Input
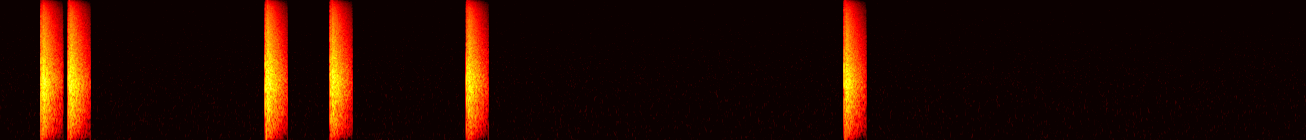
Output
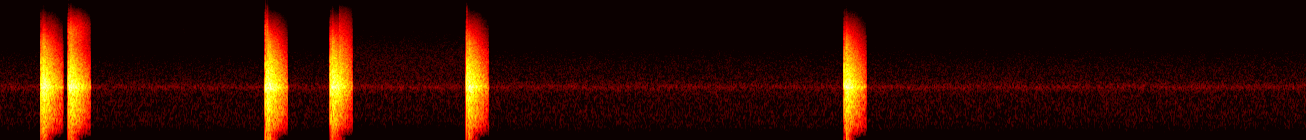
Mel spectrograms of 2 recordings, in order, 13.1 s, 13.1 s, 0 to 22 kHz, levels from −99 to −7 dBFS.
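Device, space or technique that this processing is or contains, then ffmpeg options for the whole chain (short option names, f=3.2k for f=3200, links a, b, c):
intercom: -filter_complex "[0:a]asettb=1/sr,asplit=3[a][b][c];[a]atrim=end=3.394[d];[b]atrim=start=3.39:end=4.68,asetpts=PTS-STARTPTS,afade=t=in:d=0.004:c=qsin,afade=t=out:st=1.286:d=0.004:c=qsin,aemphasis=mode=production:type=bsi[e];[c]atrim=start=4.676[f];[d][e]acrossfade=d=0.004:c1=hsin:c2=qsin[g];[g][f]acrossfade=d=0.004:c1=qsin:c2=hsin,highpass=420,lowpass=3.5k,equalizer=f=1.7k:t=o:w=0.26:g=10,asoftclip=type=tanh:threshold=-9dB,acrossover=split=7900[h][i];[i]acompressor=threshold=-55dB:ratio=4:attack=1:release=60[j];[h][j]amix=inputs=2:normalize=0,asettb=1/sr,asplit=3[k][l][m];[k]atrim=end=0.674[n];[l]atrim=start=0.67:end=2.68,asetpts=PTS-STARTPTS,afade=t=in:d=0.004:c=qsin,afade=t=out:st=2.006:d=0.004:c=qsin,highshelf=f=7.4k:t=q:w=1.5:g=10[o];[m]atrim=start=2.676[p];[n][o]acrossfade=d=0.004:c1=hsin:c2=qsin[q];[q][p]acrossfade=d=0.004:c1=qsin:c2=hsin,volume=7dB"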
